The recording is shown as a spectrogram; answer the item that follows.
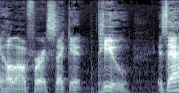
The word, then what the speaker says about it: Pugh: It's typically pronounced pew, often like to the sound of a church pew or a laser blast, while some may mispronounce it as pudge.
